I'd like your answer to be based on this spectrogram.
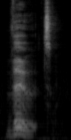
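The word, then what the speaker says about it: Wout: How do you say his first name? I still have no idea. Voot.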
